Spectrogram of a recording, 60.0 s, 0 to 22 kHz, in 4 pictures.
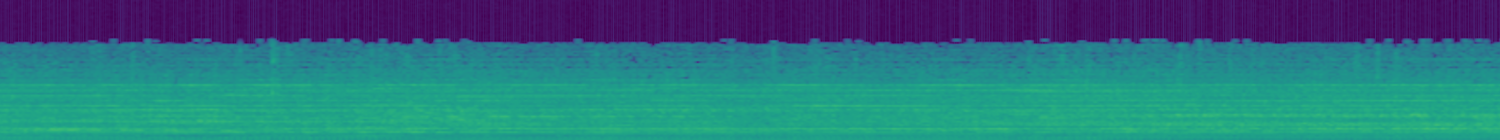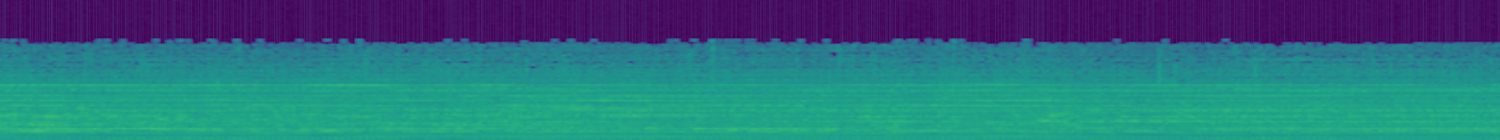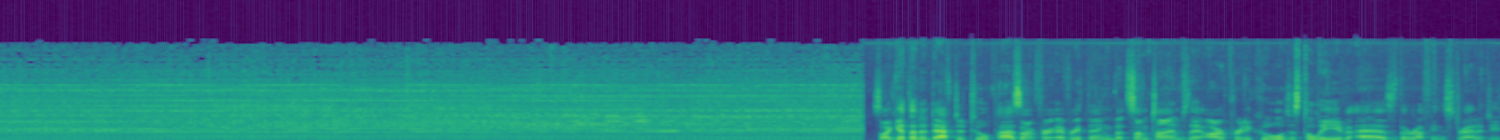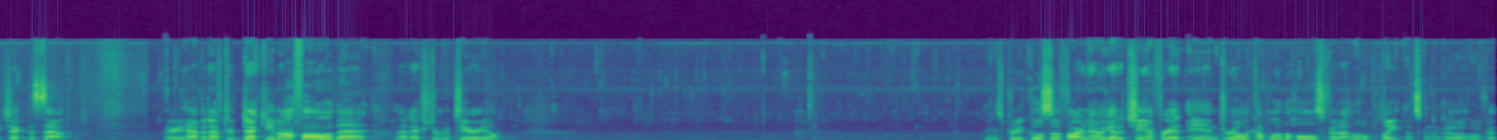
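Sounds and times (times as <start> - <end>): milling machine whine: 0.0 - 59.9.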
